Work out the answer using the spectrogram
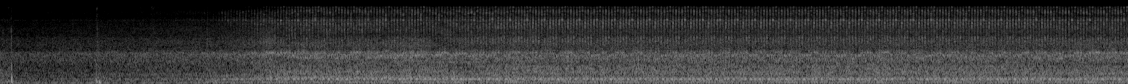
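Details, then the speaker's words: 2011 BMW 328i E93 N52 after engine replacement, first run with no cooling system fitted: catches and settles into a smooth, steady idle with no knocks or misses; no check engine lights and no fault codes other than gearbox oil wear. Normal idle. "this thing's running beautifully yes we have an E90 again"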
